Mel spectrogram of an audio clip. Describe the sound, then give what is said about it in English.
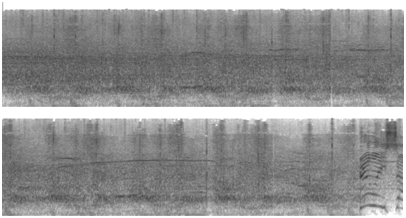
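A crowd cheering and applause sound effect played on a live show for a super chat: a loud, dense crowd cheers and claps continuously for about ten seconds, a roaring wall of applause and shouting that cuts off abruptly near the end. “We got where's my crowd here, man?”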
